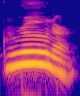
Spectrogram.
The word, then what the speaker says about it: Gruner: Mostly first vowel is the long U. We are taught that generally vowel plus consonant plus letter E makes the vowel long. So you'd say Gruner.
